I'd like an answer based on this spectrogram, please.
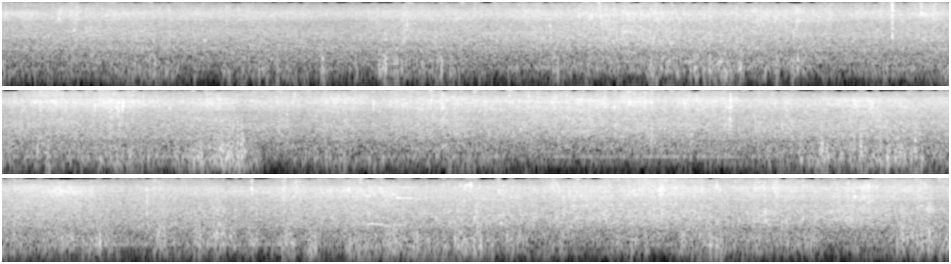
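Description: Wind buffeting the microphone over choppy water sloshing and lapping, a steady rushing noise. A faint low engine hum comes in around the middle.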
